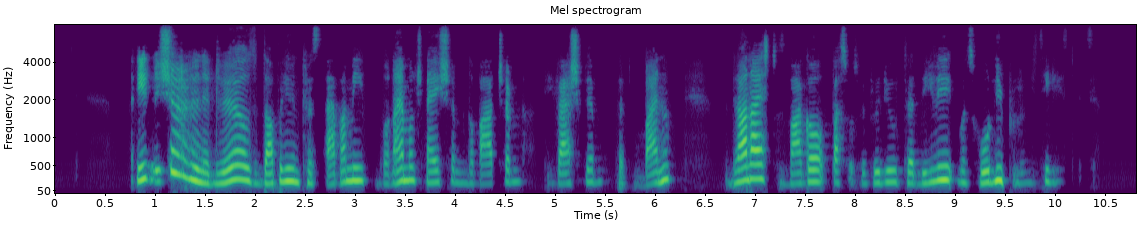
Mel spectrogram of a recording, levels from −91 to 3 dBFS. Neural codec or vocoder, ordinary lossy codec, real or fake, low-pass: codec, 16 kHz, 0.5 kbps, X-Codec, WavLM features, trained on Multilingual LibriSpeech; none; fake; none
